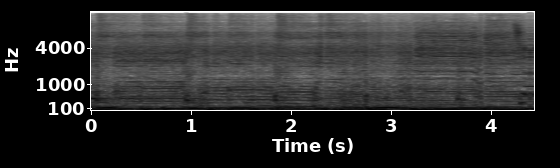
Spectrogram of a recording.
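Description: Live rock band playing an instrumental passage through a stage PA: electric guitar over bass guitar and drum kit, with no vocals.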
